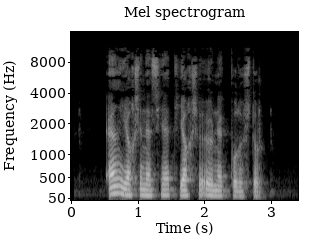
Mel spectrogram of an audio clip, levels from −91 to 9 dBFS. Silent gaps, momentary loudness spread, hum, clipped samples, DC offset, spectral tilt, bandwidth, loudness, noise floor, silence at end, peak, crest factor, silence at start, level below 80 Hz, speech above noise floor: none; 10 LU; none; under 0.1%; under 0.1%; -6.5 dB/octave; 11 kHz; -24 LUFS; -51 dBFS; 0.55 s; -6 dBFS; 18 dB; 0.5 s; -54 dBFS; 28 dB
